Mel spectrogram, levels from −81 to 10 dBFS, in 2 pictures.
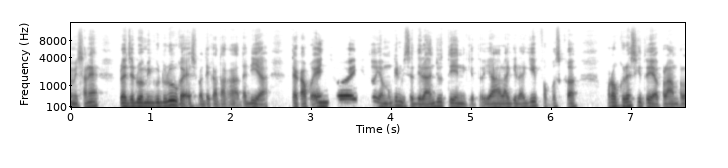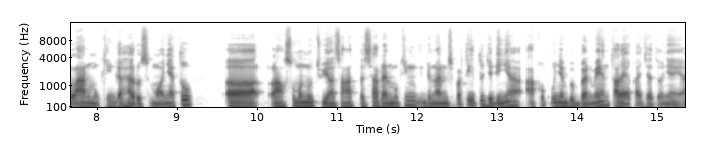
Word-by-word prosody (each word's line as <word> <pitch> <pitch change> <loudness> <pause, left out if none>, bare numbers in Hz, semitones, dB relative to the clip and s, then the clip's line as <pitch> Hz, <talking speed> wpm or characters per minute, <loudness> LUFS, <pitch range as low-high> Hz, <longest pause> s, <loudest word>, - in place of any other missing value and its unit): misalnya, 100 +6 0 0.2
belajar 110 +1 +4
2 115 - +7
minggu 115 +1 +2
dulu 150 +5 +7
kayak 95 - +3
seperti 120 - -5
kata - - -3
Kakak - - -6
tadi 100 +4 -2
ya. - - -5 0.3
Tiap - - -1
aku - - -1
enjoy 120 +2 +7
gitu - - -7
ya, 105 - 0
mungkin 120 +5 -3
bisa 105 - -5
dilanjutin 100 +1 0
gitu - - -11
ya. 95 0 0
Lagi-lagi 100 +6 -2
fokus 110 - -10
ke 105 +2 -1 0.3
progres 120 +2 +1
gitu 125 -2 -5
ya, 110 - +2
pelan-pelan 100 +4 +1
mungkin 115 +4 -6
enggak 95 0 +1
harus 100 +1 -3
semuanya 105 +1 -2
tuh, 165 +5 0 0.4
eee, 110 0 +6 0.2
langsung 115 +2 0
menuju 115 -1 0
yang 100 - +1
sangat 110 +1 -3
besar 110 +3 -2
dan 100 -2 +1
mungkin 140 +9 -4
dengan 100 -2 -1
seperti 100 0 -4
itu, - - -11
jadinya 120 +4 0
aku 145 - -5
punya 120 -1 -1
beban 100 -3 -1
mental 120 0 0
ya, 95 - +2
Kak, 95 +1 -6
jatuhnya 95 -1 -6
110 Hz, 205 wpm, -24 LUFS, 100-120 Hz, 0.4 s, 2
